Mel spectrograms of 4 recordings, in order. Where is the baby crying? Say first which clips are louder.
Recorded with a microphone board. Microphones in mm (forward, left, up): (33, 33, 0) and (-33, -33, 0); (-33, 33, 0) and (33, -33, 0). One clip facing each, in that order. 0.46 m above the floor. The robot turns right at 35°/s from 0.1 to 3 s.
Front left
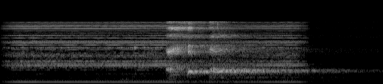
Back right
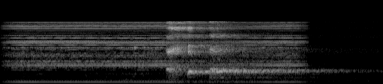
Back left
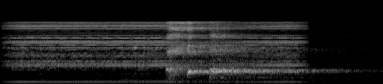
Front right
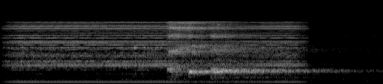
Even, even; 130° left, 2 m; by 2.4 s 155° left, 2 m.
